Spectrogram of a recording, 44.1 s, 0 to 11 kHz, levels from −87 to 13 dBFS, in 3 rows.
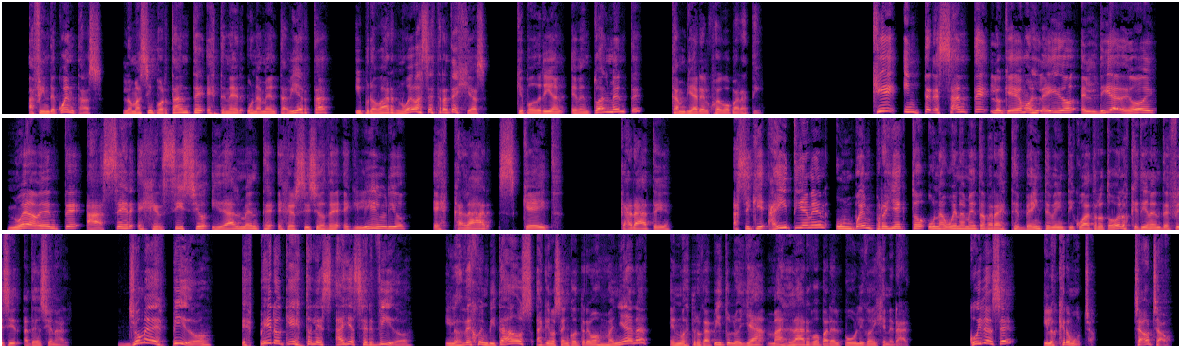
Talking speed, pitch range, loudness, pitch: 135 wpm, 125-185 Hz, -20 LUFS, 145 Hz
